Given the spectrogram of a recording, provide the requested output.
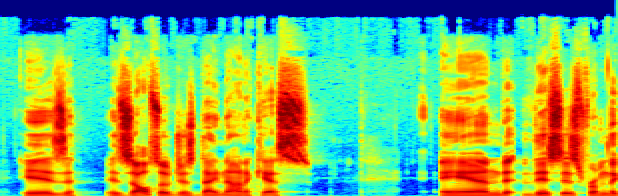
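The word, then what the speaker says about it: Deinonychus: do that the next word is deinonicus this is spelled fun d-e-i-n-o-n-y-c-h-u-s dinonicus it sounds like uh sounds like a dinosaur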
